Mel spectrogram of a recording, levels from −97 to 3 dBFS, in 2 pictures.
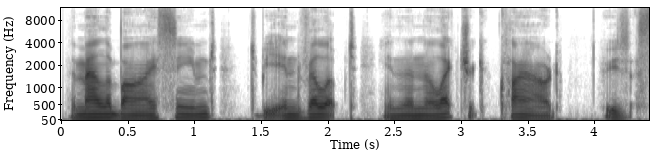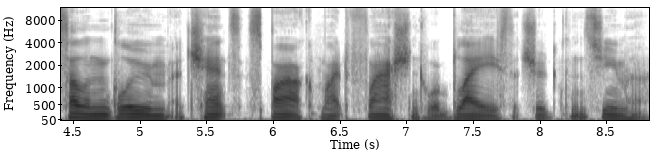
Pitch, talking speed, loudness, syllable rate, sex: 100 Hz, 170 wpm, -21 LUFS, 5.1 syllables/s, male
